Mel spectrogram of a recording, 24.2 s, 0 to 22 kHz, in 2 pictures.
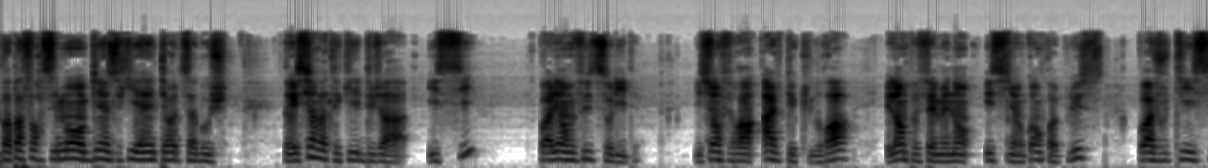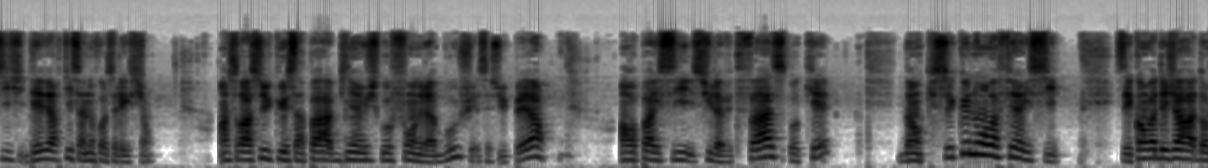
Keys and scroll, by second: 9.6 ctrl+KP_Add, 12.1 z, 17.8 KP_1, 18.2 z.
